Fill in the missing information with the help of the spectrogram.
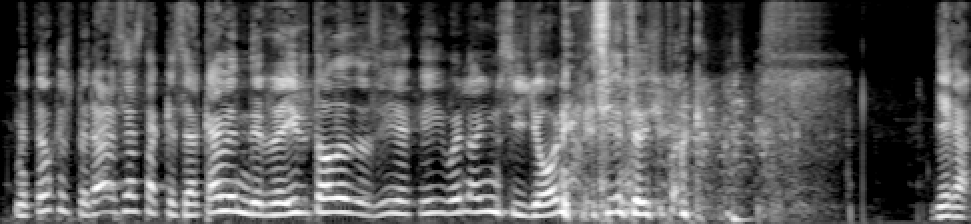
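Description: A man's voice: high voice, a bit bright, a little hiss or hum. A man doing a stand-up comedy routine on stage, telling stories animatedly and acting out the characters' lines. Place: stage before a laughing audience.

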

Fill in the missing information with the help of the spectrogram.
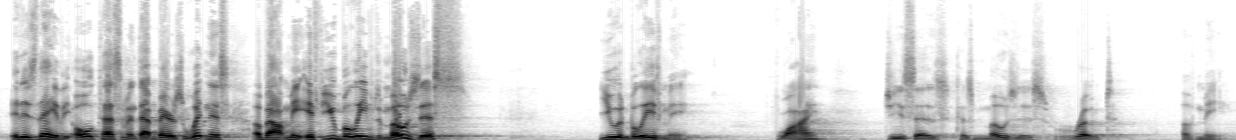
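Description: A man preaching a sermon as pastor, emphatic and repeating key phrases for weight. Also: medium pitch. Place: church sanctuary. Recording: long hall reverb.

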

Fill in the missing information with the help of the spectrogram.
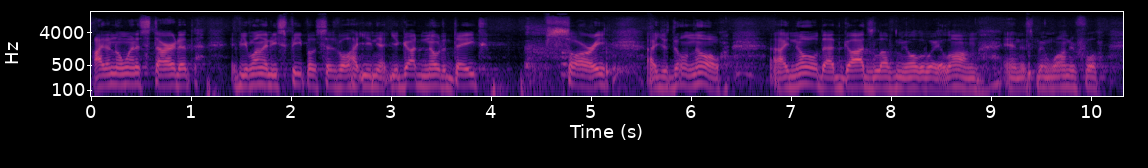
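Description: A guest pastor raised in the Netherlands, a native Dutch speaker, delivers a sermon in a relaxed, chatty manner, sprinkling in self-deprecating jokes. His voice is medium in pitch.

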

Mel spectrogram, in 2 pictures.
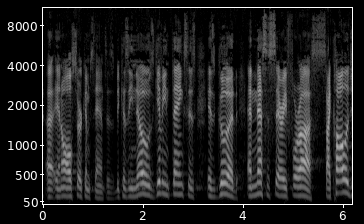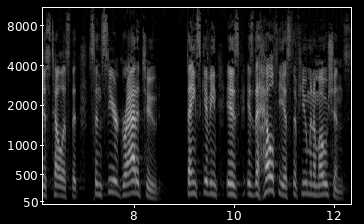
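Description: A pastor with a fairly high, fairly bright male voice delivers a conversational sermon at a moderate pace. He shares a personal story, punctuated by self-deprecating laughs, before urging his congregation with earnest emphasis.

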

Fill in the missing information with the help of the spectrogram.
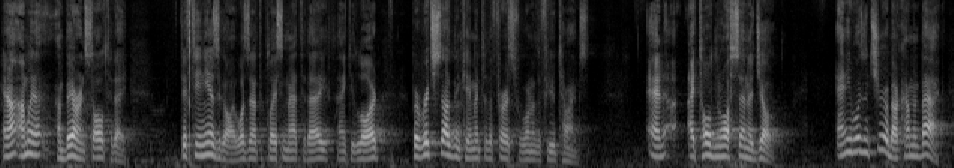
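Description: A man's voice: mid-range voice, lively intonation, brisk, darkish tone. A middle-aged man preaching a sermon as pastor, impassioned and preachy, sweating as he talks. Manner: impassioned, preachy, acts out little dialogues.

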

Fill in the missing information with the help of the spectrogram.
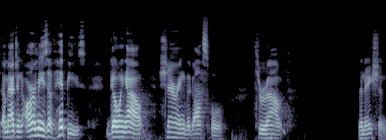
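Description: A man, a pastor, preaching a sermon and telling a story with impassioned rises and quiet drops. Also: on the high side. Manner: impassioned storytelling, rising and falling emphasis.

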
